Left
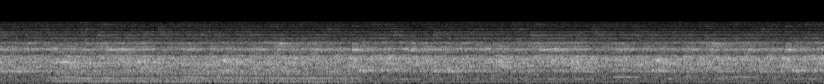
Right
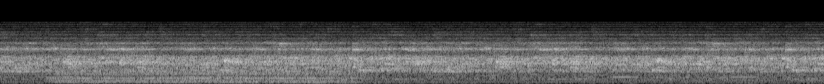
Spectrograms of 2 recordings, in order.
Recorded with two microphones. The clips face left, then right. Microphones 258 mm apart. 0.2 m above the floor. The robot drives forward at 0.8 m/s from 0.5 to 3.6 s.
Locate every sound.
0.0 s running water: 80° left, 3 m; by 8.2 s 55° left (ahead or behind), 3.5 m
